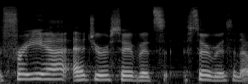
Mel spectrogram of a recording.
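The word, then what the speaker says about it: Freja: But in Danish, we don't say that. I've at least never heard anyone pronounce it that way, especially when it's spelled with a J, like with a J. But she herself says Freya, and that annoys the shit out of me. It's Freya. it's not Freya.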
